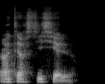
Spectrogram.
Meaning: interstitial
- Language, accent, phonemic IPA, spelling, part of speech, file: French, France, /ɛ̃.tɛʁ.sti.sjɛl/, interstitiel, adjective, LL-Q150 (fra)-interstitiel.wav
